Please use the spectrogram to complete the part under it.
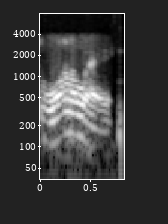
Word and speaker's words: Huawei: I think it's Huawei. – Huawei is close enough. I can't pronounce it any better than that.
